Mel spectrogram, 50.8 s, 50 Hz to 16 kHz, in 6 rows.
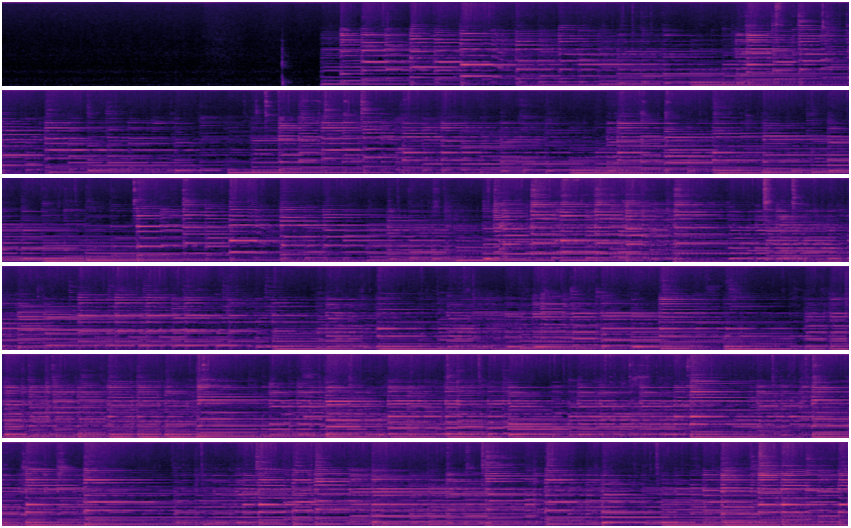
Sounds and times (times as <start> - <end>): Acoustic guitar: 0.0 - 50.8
Strum: 1.4 - 50.8.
